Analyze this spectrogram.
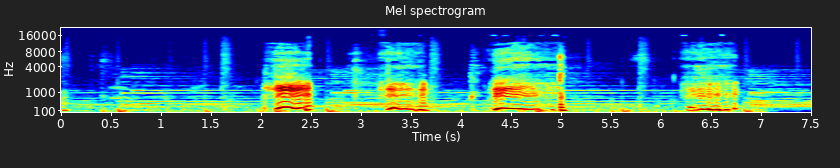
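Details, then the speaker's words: A dog coughing: four harsh, honking cough bursts over background music, typical of kennel cough. "ناس كتير بتيجي تشتكي ان الكلاب بتاعتها بتبدا تكح او بيبقى في سعال"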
